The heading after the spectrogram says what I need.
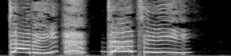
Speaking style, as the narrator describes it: I cried, imploring him

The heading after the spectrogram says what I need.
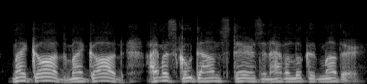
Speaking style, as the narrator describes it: exclaimed

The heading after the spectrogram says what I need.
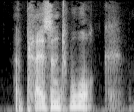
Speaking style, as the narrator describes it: muttered Monsieur M

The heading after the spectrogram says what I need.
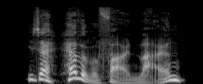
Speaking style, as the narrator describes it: Wilson said cheerfully

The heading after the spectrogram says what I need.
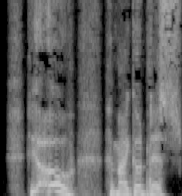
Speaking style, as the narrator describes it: cried Mushkin, overcome with confusion and growing more and more hurried and eager

